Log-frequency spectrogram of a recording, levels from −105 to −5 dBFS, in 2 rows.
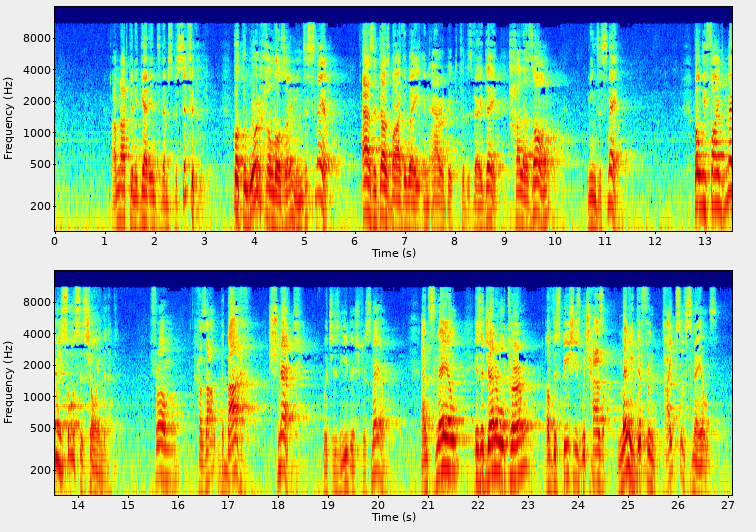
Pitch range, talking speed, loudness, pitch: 105-175 Hz, 140 wpm, -17 LUFS, 140 Hz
